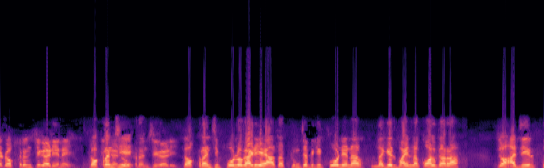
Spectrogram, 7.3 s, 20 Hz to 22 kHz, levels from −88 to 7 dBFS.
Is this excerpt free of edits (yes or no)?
yes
